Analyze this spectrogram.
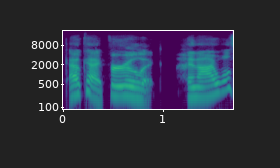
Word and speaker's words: ferulic: the vitamin C E and F help me pronounce it fuic acid ferulic yes ferulic okay ferulic and I will say before discovering Dermatology I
